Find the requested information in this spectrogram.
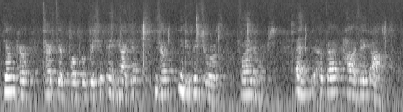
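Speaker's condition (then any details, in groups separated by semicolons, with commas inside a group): Traumatic brain injury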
